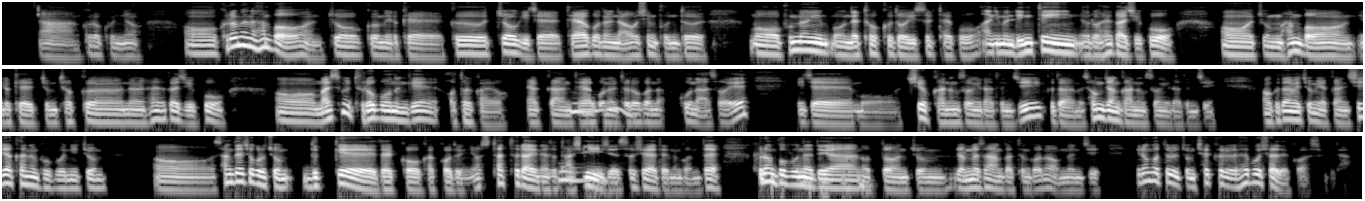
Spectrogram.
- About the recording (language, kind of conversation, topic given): Korean, advice, 내 목표를 이루는 데 어떤 장애물이 생길 수 있나요?
- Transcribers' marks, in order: tapping; "들어가고" said as "들어가나고"; in English: "start line에서"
